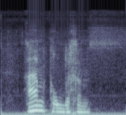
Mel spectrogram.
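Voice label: "aankondigen", Dutch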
